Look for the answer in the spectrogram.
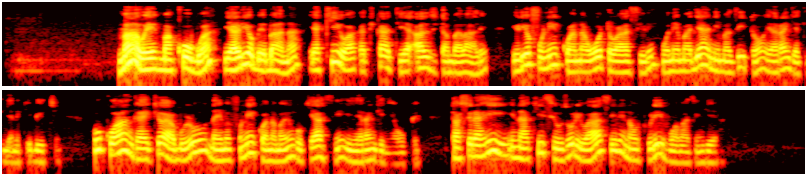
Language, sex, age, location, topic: Swahili, male, 25-35, Dar es Salaam, agriculture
